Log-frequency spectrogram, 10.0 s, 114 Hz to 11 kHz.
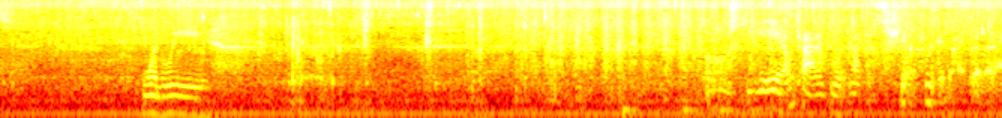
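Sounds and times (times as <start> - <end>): kitchen tap running: 0.0 - 10.0
water splashing into steel sink: 0.0 - 10.0.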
